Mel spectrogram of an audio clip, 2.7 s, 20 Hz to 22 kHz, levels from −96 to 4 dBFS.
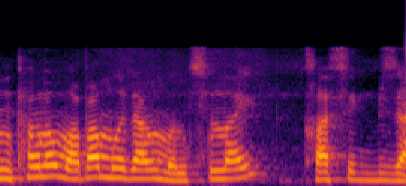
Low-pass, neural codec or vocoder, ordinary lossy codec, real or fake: none; codec, 16 kHz, 6 kbps, DAC; none; fake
